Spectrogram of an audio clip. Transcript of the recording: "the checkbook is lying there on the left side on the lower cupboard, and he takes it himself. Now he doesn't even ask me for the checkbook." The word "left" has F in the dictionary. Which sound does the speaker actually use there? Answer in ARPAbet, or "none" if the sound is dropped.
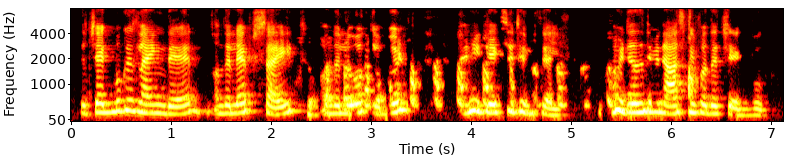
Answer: F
